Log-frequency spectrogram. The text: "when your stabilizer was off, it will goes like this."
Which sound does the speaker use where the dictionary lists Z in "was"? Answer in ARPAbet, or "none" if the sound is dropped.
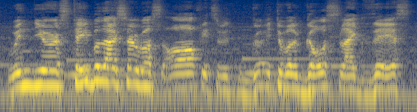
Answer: S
